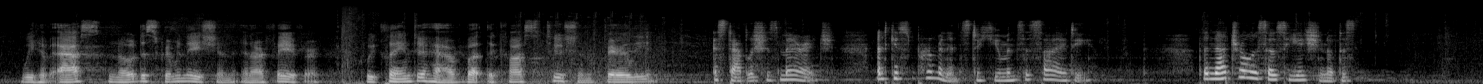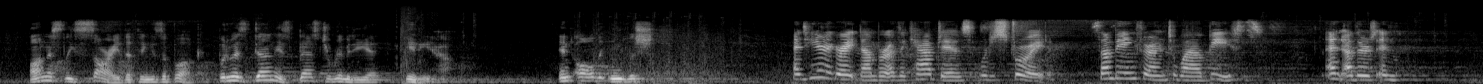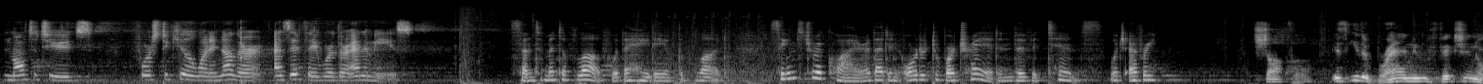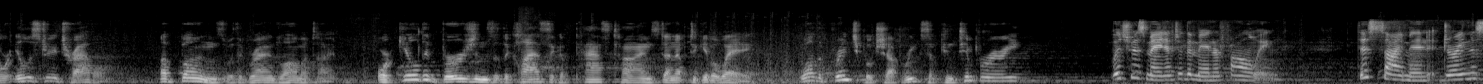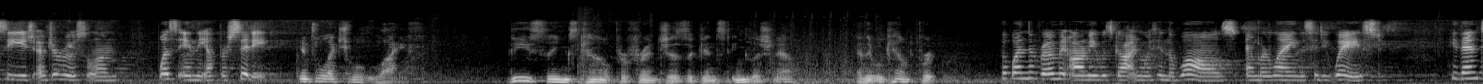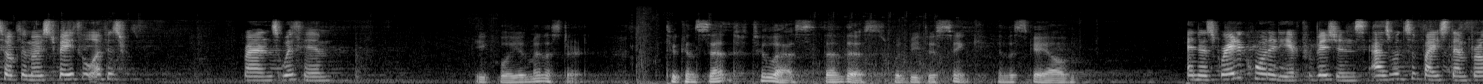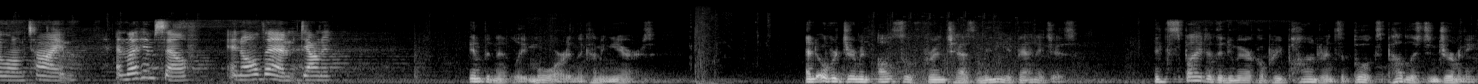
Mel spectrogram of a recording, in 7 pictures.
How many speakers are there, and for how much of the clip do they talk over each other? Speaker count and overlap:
four, no overlap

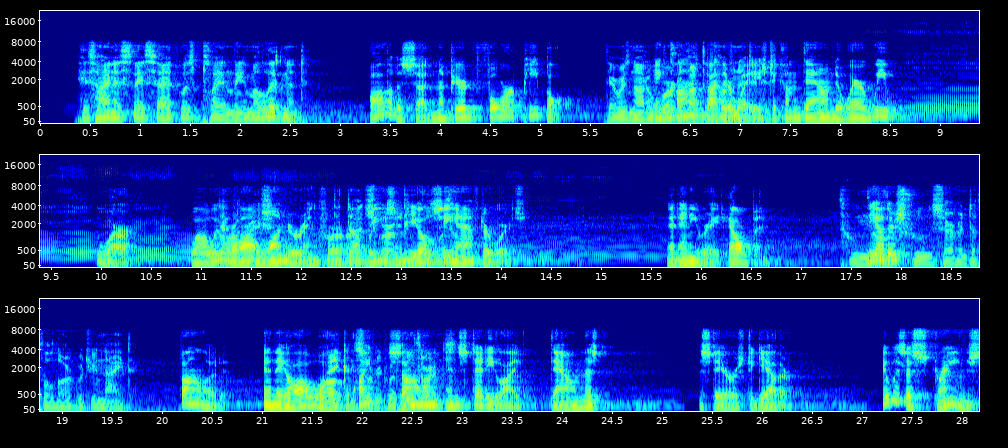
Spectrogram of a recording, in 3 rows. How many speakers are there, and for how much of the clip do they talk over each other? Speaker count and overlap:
two, about 21%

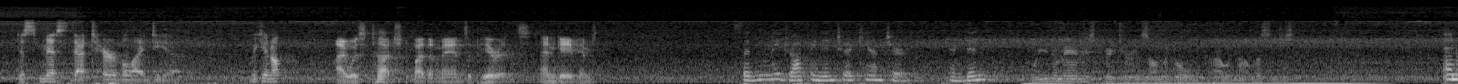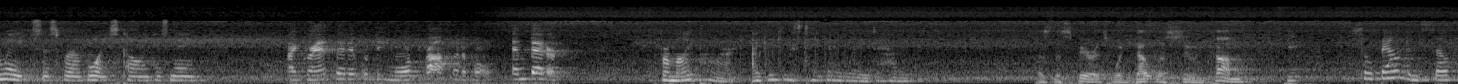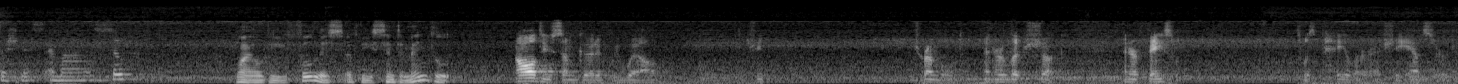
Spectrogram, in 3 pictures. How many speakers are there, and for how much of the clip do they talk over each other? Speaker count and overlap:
ten, no overlap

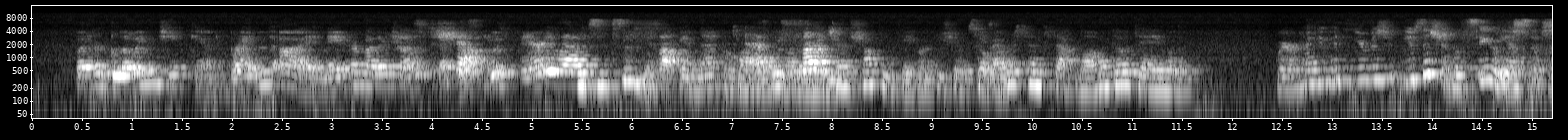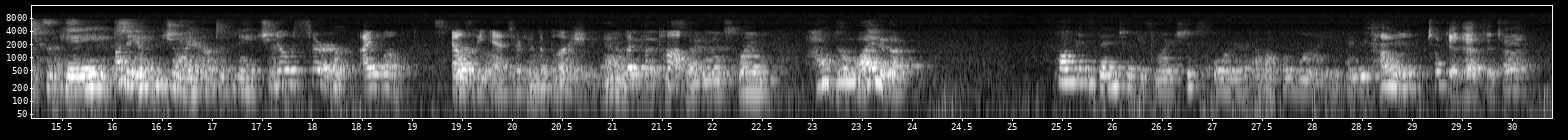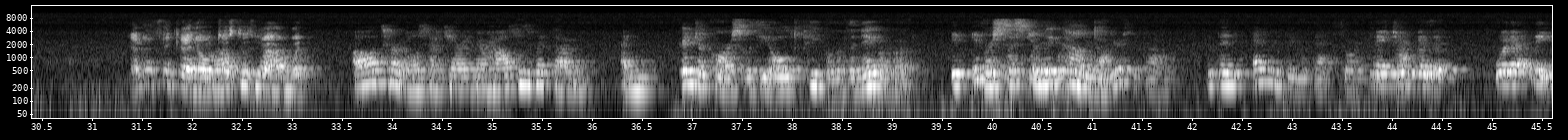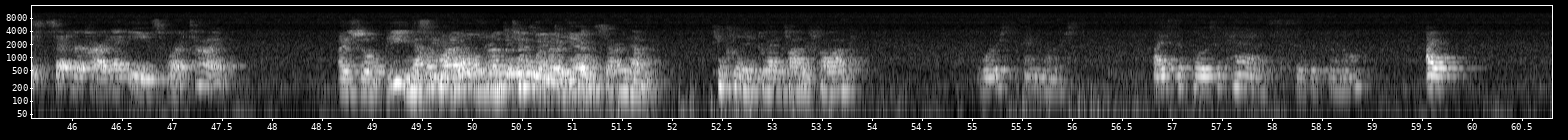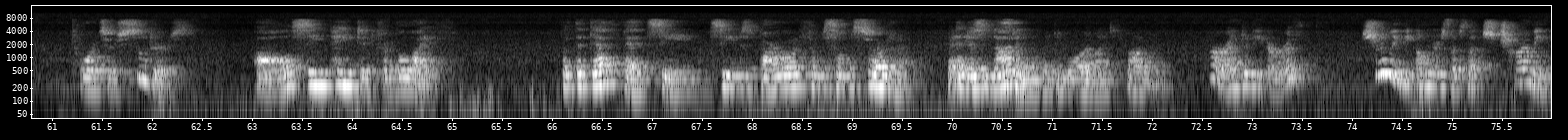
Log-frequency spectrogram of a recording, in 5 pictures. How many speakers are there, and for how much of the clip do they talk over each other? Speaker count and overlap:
ten, about 26%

